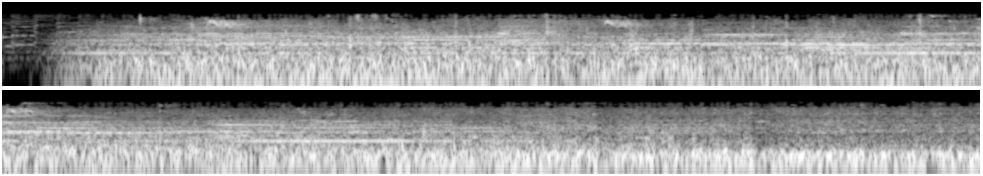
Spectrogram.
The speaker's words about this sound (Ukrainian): Провулками лаври мчать півсотні потужних мотоциклів. Над колоною майорять церковні хоругви, українські та російські державні прапори.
